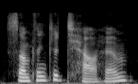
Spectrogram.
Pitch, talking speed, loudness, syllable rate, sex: 160 Hz, 175 wpm, -18 LUFS, 4.7 syllables/s, female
